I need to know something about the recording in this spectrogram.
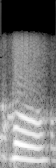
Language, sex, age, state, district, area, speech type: Marathi, female, 18-30, Maharashtra, Solapur, urban, conversation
